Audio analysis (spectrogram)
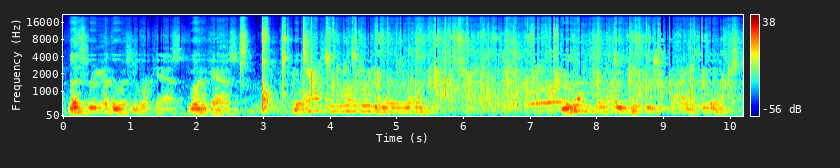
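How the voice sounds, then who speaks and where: A man's voice: high voice, animated, measured pace, long pauses, a loud crowd. A man hosting and narrating a live Western radio play in front of an audience. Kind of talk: stage hosting and dramatic scripted narration. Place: live performance in a village venue. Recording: very echoey room, distant mic, noisy.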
